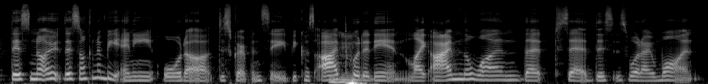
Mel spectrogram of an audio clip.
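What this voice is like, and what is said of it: Fast-paced Australian accent. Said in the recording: “I'm actually really self-conscious about my accent ... my fast-paced Australian talking”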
